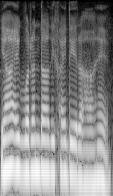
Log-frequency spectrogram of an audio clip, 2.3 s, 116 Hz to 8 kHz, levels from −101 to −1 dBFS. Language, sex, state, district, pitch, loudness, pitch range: Hindi, female, Arunachal Pradesh, Papum Pare, 190 Hz, -13 LUFS, 165-195 Hz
